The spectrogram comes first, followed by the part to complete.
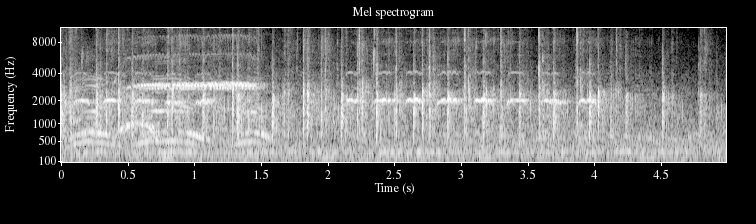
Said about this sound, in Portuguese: Portanto, uma salva de palmas por todos aqueles que libertaram, que lutaram pela liberdade em Portugal.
